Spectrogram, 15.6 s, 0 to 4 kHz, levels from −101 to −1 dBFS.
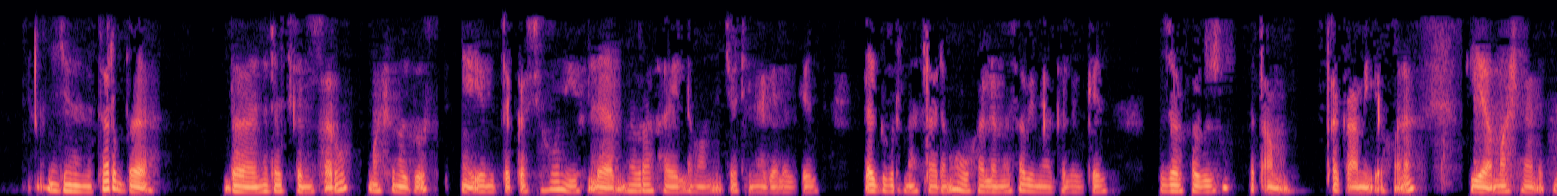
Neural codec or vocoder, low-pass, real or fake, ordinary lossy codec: none; 3.6 kHz; real; AAC, 16 kbps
